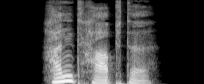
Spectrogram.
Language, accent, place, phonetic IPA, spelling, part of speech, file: German, Germany, Berlin, [ˈhantˌhaːptə], handhabte, verb, De-handhabte.ogg
- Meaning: inflection of handhaben: 1. first/third-person singular preterite 2. first/third-person singular subjunctive II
